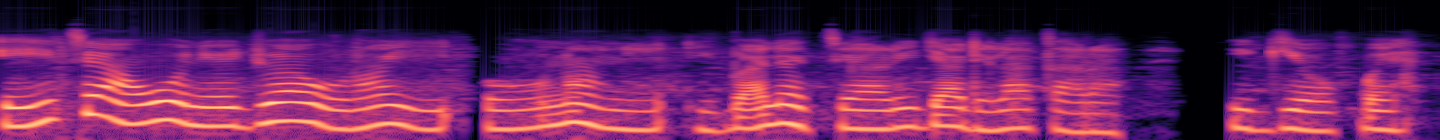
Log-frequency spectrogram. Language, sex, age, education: Yoruba, female, 30-45, tertiary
